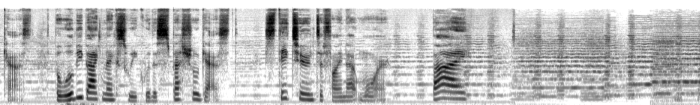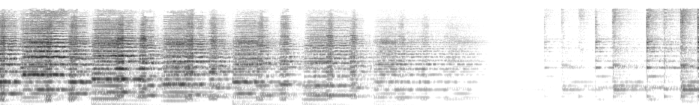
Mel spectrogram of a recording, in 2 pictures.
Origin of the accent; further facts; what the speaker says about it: Dubai, United Arab Emirates; moved away as an adult; also born or lived in Morocco; I'm Moroccan, and I was raised in Dubai and lived there my entire life, up until 3 years ago.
